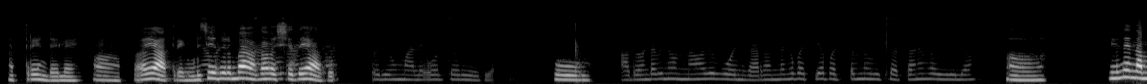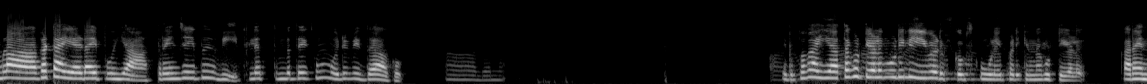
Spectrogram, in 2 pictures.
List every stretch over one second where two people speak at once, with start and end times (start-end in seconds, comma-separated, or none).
1.9-3.2, 19.3-21.9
